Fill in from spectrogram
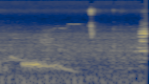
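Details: Old-bloodline desi highflyer pigeon from Bangladesh giving a single low, soft coo lasting about half a second, sliding gently downward, over a faint background hiss.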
